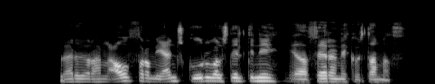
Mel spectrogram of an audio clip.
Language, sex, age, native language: Icelandic, male, 30-39, Icelandic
